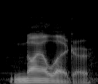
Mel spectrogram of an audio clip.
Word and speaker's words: Nihilego: Ultra Beast 01, Nihilego. And if people are saying, "Oh, you're pronouncing it incorrectly," no, you're not. You are. Because that's how you pronounce it.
